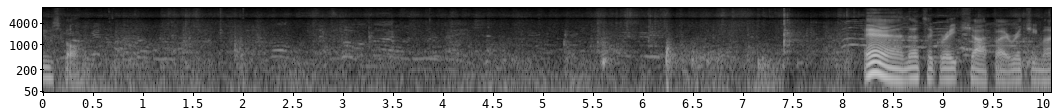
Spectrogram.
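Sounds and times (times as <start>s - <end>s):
murmur of chatter: 0.0s - 10.0s.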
